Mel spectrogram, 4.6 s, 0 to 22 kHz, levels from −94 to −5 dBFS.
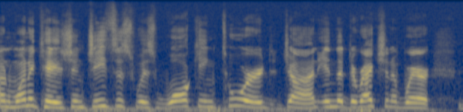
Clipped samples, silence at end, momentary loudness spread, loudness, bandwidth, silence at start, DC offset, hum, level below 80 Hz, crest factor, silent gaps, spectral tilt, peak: under 0.1%; 0 s; 7 LU; -30 LUFS; over 20 kHz; 0 s; under 0.1%; none; -54 dBFS; 20 dB; none; -3 dB/octave; -10 dBFS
